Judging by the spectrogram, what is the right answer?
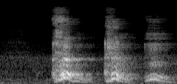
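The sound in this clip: Throat clearing from a tickle in the throat: three short, harsh, rasping bursts in quick succession, fairly loud against a quiet background, with the last slightly weaker.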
